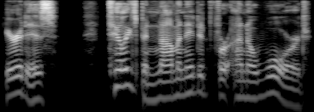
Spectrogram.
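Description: A man voicing an excitable, chatty, flustered middle-aged mother in an audiobook, gushing and rambling through phone messages. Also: medium pitch, normal speed, dry recording, studio quality, pitched above the performer's own voice, lightly acted. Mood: giddy, excited. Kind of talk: audiobook character voice.

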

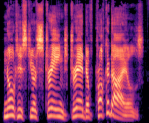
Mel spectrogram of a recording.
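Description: A man's voice: sits high, very animated, measured pace, fairly bright tone, no echo, studio quality, pitched above the performer's own voice, full character voice. A man voicing a simple, chummy pirate boatswain in a storybook reading, earnest and guileless.

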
